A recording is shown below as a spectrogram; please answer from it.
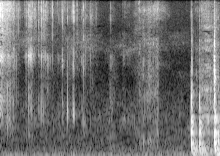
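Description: Crunchy toast being bitten and chewed: a sharp crunch at the start, then faint crackling chews. A louder knock comes near the end.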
